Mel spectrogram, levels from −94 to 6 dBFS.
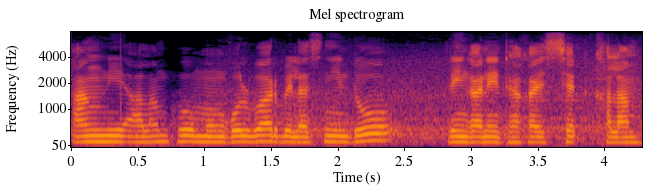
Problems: none marked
